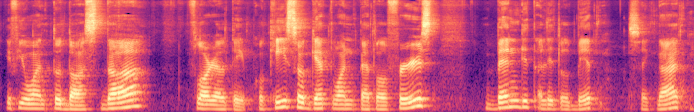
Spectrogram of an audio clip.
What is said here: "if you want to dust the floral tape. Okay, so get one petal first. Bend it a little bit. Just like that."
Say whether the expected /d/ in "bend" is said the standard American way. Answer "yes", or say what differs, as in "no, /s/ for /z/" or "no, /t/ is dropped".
yes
